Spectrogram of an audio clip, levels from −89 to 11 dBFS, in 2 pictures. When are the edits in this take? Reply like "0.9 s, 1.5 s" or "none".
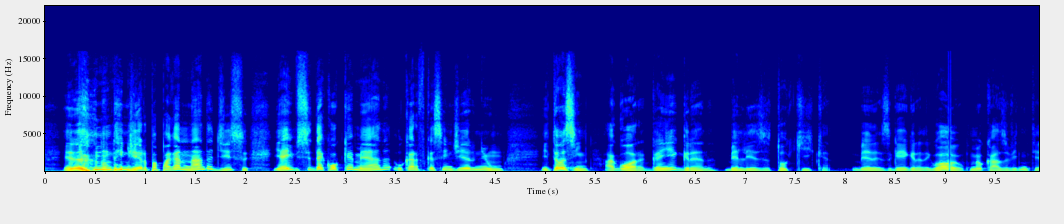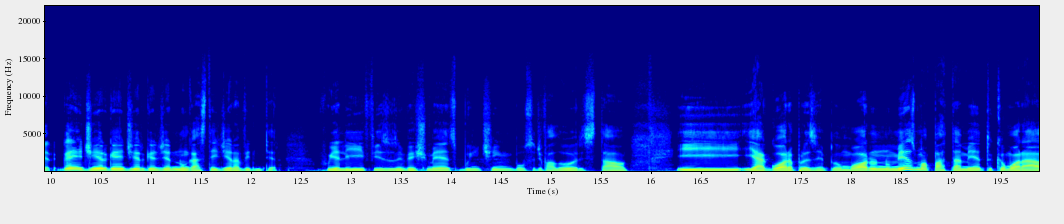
none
